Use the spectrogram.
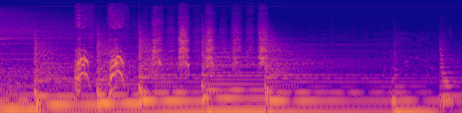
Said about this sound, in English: And this is Clifford, my big red dog.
